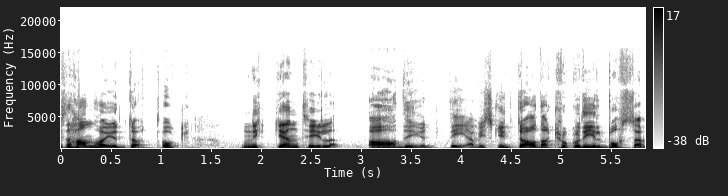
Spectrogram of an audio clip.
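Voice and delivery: usual speaking voice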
